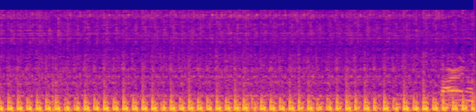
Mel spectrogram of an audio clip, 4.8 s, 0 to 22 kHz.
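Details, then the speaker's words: Honda CB350 twin, first start in 13 years, choke off: even lumpy idle about three and a half beats per second on both cylinders, steady loud exhaust pulses; normal idle, points still due replacement. "cylinders right now guys running on both with a choke off this thing idling guys"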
